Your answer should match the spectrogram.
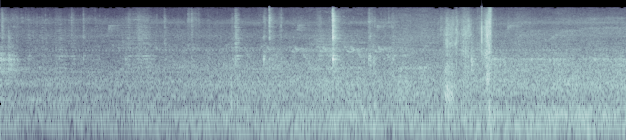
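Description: Bicycle wheel spinning freely by hand, a faint steady whir with a few light ticks scattered through it, the sharpest about three seconds in and a quick cluster near five seconds. The wheel has been spun to check whether the tire still rubs the freshly bent fender.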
